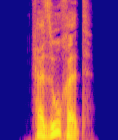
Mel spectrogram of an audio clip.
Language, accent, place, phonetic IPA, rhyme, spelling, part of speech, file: German, Germany, Berlin, [fɛɐ̯ˈzuːxst], -uːxst, versuchst, verb, De-versuchst.ogg
- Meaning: second-person singular present of versuchen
